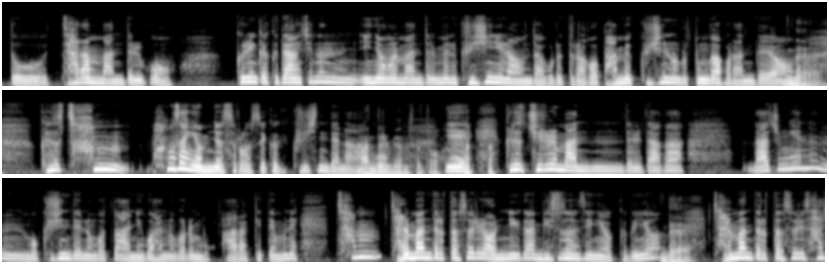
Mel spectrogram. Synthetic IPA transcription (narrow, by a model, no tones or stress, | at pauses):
t͈ot͡ɕaɾamːandɯɭɡo | kɯɾʌɲik͈akɯdaŋɕʰinɯniɲʌŋɯɭmandɯɭmjʌnkjuɕʰiɲinaondaɡɯɾʌdʌɾaɡopamekjuɕʰinɯɾotuŋɡabɯɾɦande̞jonḛkɯɾe̞sʰʌt͡ɕʰamhaŋsʰaŋiʌmɲʌsʰɯɾʌs͈ʌjokʌɡekjuɕʰindwe̞nama̰ndɯmjʌ̰nsʰʌdo̰je̞kɯɾe̞sʰʌt͡ɕiɾɯɭmandɯɭdaɡa | nad͡ʑuŋe̞nɯnmwʌkjuɕ̬ʰindwe̞nɯnɡʌt̚t͈oaɲiɡoɦanɯnɡʌɾɯɭmoaɾat̚k͈it͈e̞mune̞t͡ɕʰamt͡ɕaɭmandɯɾʌt͈asʰoɾiɾʌɲːiɡamis̬ʰusʰʌns̬ʰe̞ŋijʌk̚k͈ʌdɯɲonḛt͡ɕaɭmandɯɾʌt͈asʰoɾisʰa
